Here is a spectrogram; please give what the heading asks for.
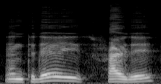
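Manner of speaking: punchy, swooping host intro; show-opening announcement. Acted. Host greeting the world on a daily talk show, announcing. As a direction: open the show with big, rising-and-falling emphasis.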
